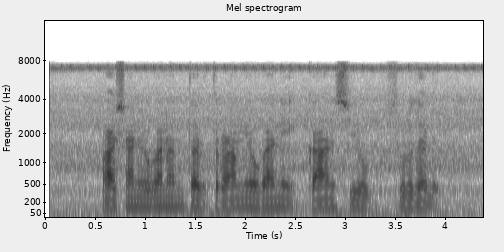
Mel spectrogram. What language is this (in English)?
Marathi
